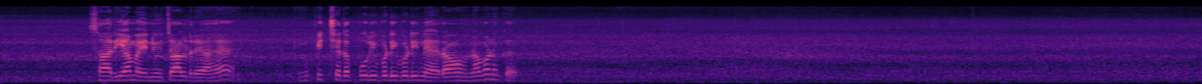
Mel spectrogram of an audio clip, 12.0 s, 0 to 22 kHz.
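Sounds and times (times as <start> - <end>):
water rushing and churning: 0.0 - 12.0.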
